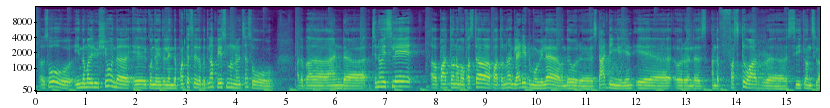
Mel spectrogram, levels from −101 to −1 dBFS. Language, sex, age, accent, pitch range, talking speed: Tamil, male, 20-39, native, 125-155 Hz, 125 wpm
